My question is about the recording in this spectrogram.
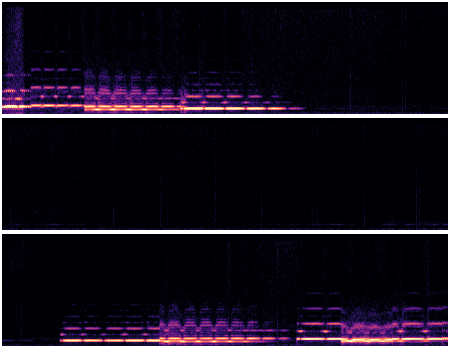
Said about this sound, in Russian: Заставки начинаем, как полагается, что уж. Колокольчики знаменитые.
